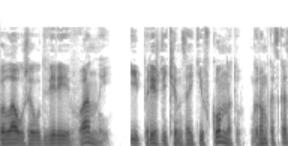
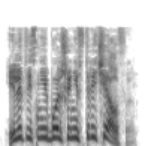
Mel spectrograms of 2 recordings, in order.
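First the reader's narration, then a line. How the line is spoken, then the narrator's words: Smirking shout. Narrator (Russian): Он усмехнулся и крикнул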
